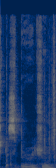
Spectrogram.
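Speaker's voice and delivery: soft, low whispered word. Real, not acted. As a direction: breathe the word out in a hush. Hushed word after Spirit's message.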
